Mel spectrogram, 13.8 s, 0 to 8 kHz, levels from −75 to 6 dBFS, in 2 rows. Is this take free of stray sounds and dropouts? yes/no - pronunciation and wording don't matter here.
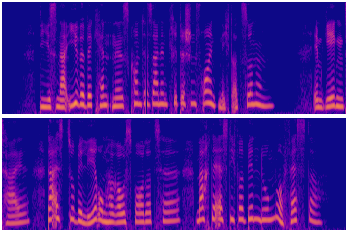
no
